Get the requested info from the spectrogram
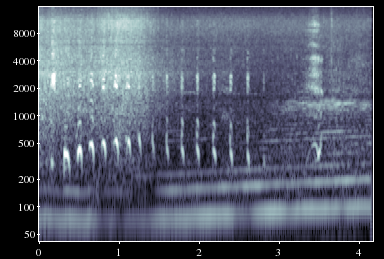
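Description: A small child giggling in a quick run of short, pitched bursts that die away after a couple of seconds, over a steady low hum.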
